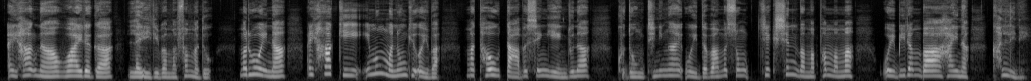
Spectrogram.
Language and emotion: Manipuri, fearful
